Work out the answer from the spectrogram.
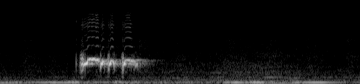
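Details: Single short rolling coo phrase from a male local zebra dove, sung to prompt other doves to sing, then quiet with a soft low hum.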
